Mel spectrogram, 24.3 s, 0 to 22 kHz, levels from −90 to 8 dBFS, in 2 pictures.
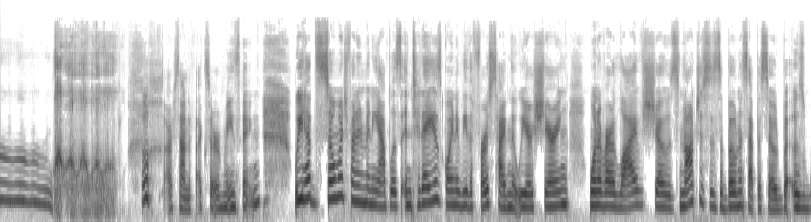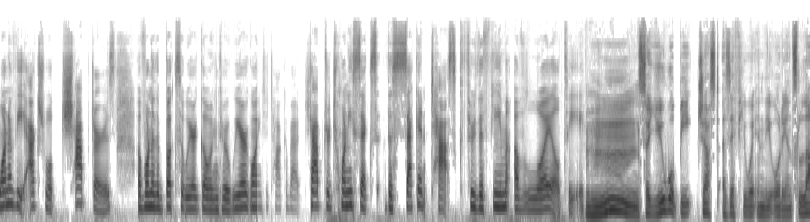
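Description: It's a speech clip, and from 16.02 to 16.82 s the sound suddenly drops by about 20 dB. The likely cause is one channel inverted: with one side's polarity flipped, whatever both channels share cancels in the mono sum, leaving only their small difference.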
